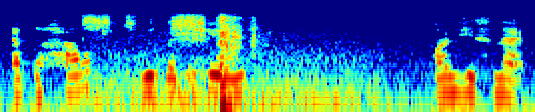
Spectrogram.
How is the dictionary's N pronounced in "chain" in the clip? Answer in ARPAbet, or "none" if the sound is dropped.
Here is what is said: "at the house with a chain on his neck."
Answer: L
